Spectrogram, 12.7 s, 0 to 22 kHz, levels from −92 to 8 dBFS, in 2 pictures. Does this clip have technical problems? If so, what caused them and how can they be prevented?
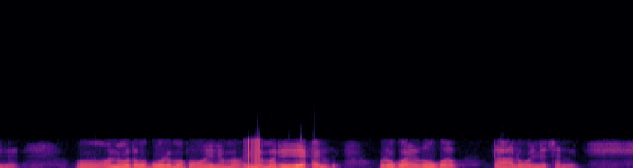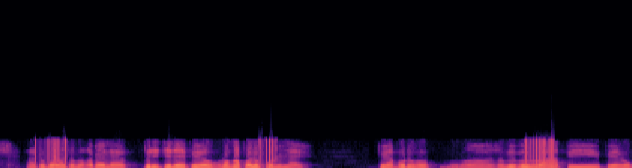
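Yes, two things. The whole clip is speech with channel delay (comb filtering): one channel is running late by under half a millisecond, and when the two get summed to mono, the shared content cancels at evenly spaced frequencies starting around 1.5 kHz. That's the hollow, slightly phasey colour you hear throughout. To prevent it, time-align the channels, or just take one of them, before folding down to mono.

Then there are bursts of crackle from bit errors on a digital phone line, at 2.44 to 2.59 s right after "ma paua", 6.68 to 7.00 s, 8.92 to 9.09 s, and 11.58 to 11.86 s. The line itself is ordinary G.711 telephone coding, passing roughly 150 Hz to 3.5 kHz. But flipped bits corrupt individual samples, and hits on the sign or high bits come out as sharp ticks layered over the speech. The error rate sounds under one percent. 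The fix is a cleaner link, or a transport with error checking and concealment.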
